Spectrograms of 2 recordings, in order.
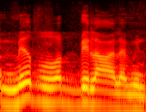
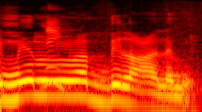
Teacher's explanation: यार नून भी तो आ रहा है, नून की आवाज़ नहीं आएगी क्या? नहीं बिल्कुल भी नहीं आएगी। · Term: इदगाम विला गुन्ना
